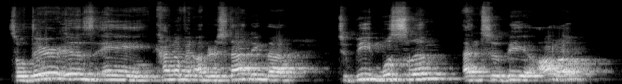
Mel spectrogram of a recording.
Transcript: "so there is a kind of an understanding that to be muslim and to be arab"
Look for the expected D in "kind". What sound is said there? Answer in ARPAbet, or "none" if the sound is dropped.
D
